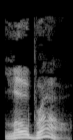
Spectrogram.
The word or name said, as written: lowbrow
